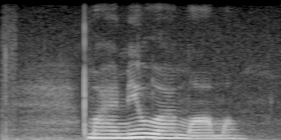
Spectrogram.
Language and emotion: Russian, neutral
